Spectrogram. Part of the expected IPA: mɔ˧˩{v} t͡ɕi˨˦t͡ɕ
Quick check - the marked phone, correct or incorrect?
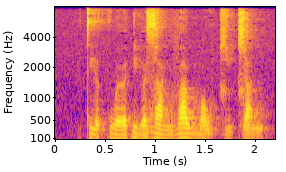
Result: incorrect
